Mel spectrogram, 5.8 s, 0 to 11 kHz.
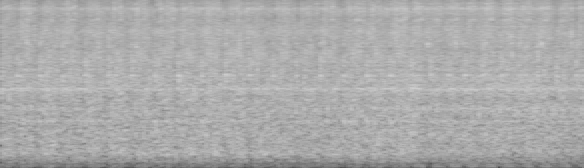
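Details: Bus engine started cold at about 4°C with a little easy start spray: harsh, loud cold idle with rapid irregular clatter over the running engine; knock present, cause not identified.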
